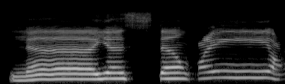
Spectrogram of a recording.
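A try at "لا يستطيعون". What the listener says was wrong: Jangan tati. Kan dia tekan ke dalam. Tati keluar.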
